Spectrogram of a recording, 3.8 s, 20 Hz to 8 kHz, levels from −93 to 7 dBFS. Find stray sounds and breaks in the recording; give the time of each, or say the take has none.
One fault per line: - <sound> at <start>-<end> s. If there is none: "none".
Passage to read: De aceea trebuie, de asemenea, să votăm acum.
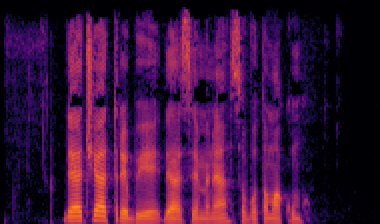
none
